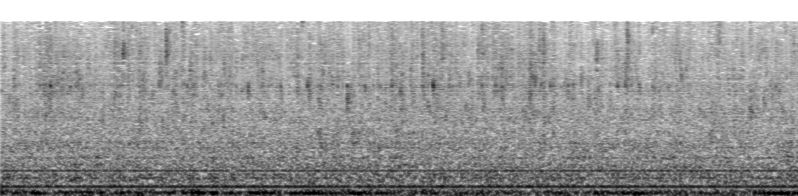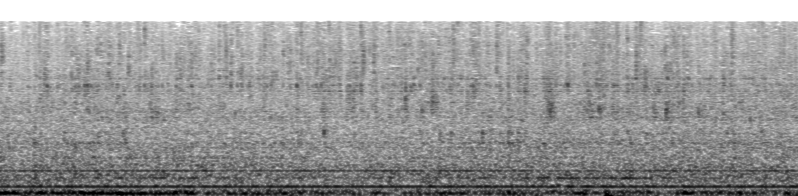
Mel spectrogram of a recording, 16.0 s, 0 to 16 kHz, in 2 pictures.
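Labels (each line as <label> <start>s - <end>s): Quiet, steady whirring. 0.0s - 16.0s
Steady running water. 0.0s - 16.0s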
